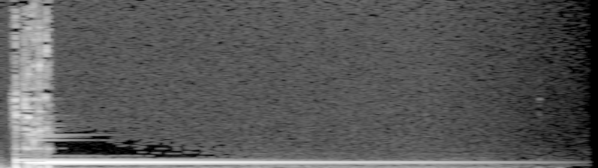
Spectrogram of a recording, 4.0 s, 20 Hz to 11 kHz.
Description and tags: Kalimba (roll 1)
A cheap kalimba recorded through a condenser mic and a tube pre-amp (lo-cut ~80Hz).
Tuning is way far from perfect.
piano, thumb, thumb-piano, ethnic, kalimba, instrument, african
